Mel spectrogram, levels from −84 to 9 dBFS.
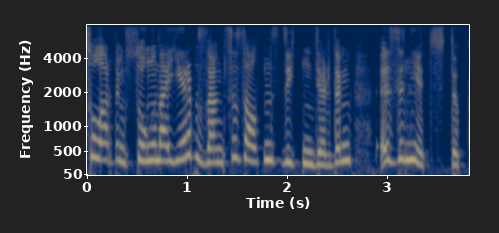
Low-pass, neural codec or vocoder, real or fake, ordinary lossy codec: none; none; real; none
